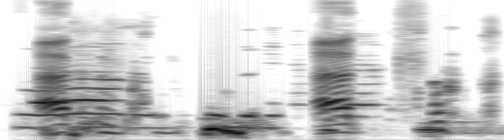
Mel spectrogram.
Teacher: Kalau di kaf itu sama di aqsal lisan, cuman mengarah ke langit-langit bagian yang keras.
